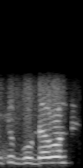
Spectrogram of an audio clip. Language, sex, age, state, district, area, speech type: Telugu, female, 30-45, Telangana, Mancherial, rural, conversation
